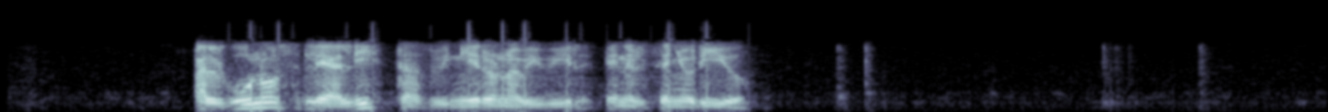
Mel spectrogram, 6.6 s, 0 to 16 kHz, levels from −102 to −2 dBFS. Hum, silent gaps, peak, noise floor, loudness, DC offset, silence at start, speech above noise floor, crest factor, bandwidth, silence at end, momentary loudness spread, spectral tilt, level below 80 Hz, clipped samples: none; none; -2 dBFS; -84 dBFS; -21 LUFS; under 0.1%; 1 s; 64 dB; 22 dB; 7.2 kHz; 2.9 s; 10 LU; -7 dB/octave; -60 dBFS; under 0.1%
